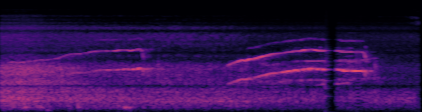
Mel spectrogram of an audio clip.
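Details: Two Western Screech-Owls in the San Gabriel Mountains, California, responding to playback: drawn-out, slightly rising whistled wails with harmonics, one long wail then two overlapping, over steady background hiss.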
